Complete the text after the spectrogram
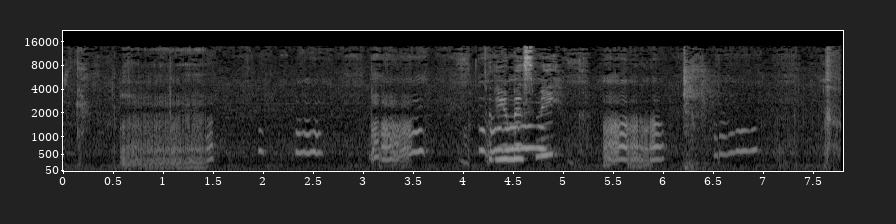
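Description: A young woman talks in a high, playful voice close by.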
